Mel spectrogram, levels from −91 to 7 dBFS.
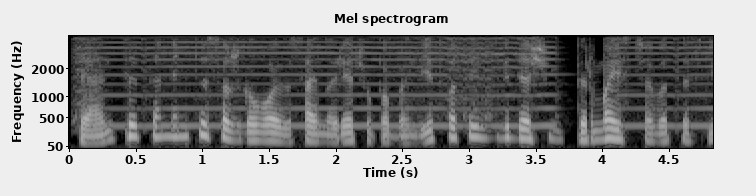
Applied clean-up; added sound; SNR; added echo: none; Bowed string instrument; 14 dB; none.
